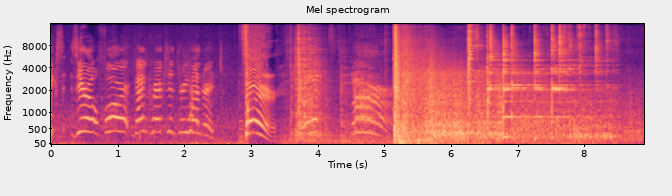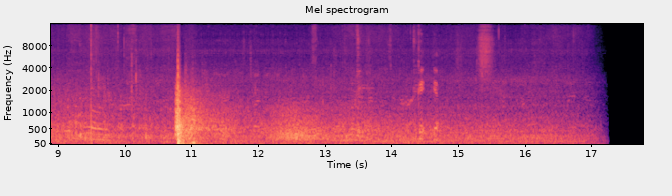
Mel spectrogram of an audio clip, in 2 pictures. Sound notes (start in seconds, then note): 4.8 sound of gun firing, shell casing hitting the ground; 10.8 sound of explosive projectile hitting the mountain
